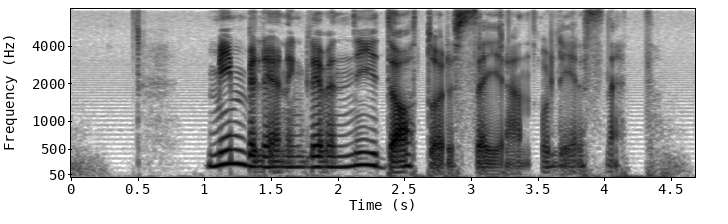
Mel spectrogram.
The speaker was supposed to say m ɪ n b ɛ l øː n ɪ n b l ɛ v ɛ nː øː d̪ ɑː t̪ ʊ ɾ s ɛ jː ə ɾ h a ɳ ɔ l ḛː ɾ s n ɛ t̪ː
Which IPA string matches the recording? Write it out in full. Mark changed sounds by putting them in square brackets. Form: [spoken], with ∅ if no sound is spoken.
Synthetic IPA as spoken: m ɪ n b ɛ l øː n ɪ [ŋ] b l ɛ v ɛ nː [yː] d̪ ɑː t̪ ʊ ɾ s ɛ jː ə ɾ h a [n] ɔ l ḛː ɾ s n ɛ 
